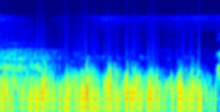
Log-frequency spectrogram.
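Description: Uneven low rumble of wind noise buffeting the microphone.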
